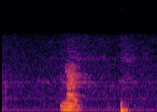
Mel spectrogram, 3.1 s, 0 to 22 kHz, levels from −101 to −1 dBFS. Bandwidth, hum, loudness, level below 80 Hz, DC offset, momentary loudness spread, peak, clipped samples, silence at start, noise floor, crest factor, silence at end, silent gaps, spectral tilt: 6.4 kHz; none; -38 LUFS; -48 dBFS; under 0.1%; 16 LU; -20 dBFS; under 0.1%; 1.2 s; -69 dBFS; 20 dB; 0.6 s; none; -9.5 dB/octave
